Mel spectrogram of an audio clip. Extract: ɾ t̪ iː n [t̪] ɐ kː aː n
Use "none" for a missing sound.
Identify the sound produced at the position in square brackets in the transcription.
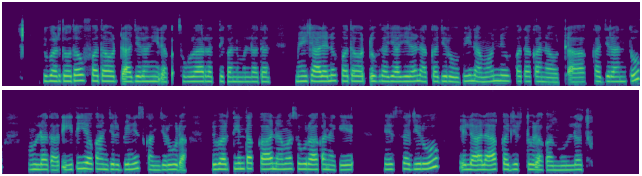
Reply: t̪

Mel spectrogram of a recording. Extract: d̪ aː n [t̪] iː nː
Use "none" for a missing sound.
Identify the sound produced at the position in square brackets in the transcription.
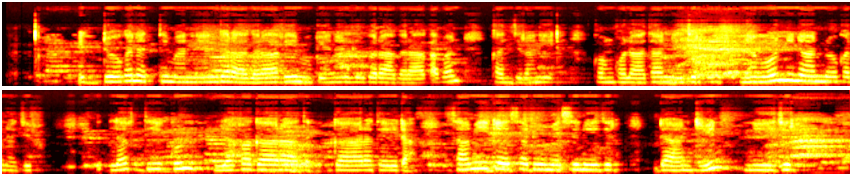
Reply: d̪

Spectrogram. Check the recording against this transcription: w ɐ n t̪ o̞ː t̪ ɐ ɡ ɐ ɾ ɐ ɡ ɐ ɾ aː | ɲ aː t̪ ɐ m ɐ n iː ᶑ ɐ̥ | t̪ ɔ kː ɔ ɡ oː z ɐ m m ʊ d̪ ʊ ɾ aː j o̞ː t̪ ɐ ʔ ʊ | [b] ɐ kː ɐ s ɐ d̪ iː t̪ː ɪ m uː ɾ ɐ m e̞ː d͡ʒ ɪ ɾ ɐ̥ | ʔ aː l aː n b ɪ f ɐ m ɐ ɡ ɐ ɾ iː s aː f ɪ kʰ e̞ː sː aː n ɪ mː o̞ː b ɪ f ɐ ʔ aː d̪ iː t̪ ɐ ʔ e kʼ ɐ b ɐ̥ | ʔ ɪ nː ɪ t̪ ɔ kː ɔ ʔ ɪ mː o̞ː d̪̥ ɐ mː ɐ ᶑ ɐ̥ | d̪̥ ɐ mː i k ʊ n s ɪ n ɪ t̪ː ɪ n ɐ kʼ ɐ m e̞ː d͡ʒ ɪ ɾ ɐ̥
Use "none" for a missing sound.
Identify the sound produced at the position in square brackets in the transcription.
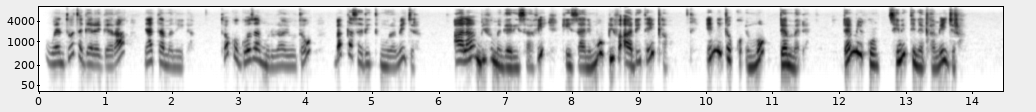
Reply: b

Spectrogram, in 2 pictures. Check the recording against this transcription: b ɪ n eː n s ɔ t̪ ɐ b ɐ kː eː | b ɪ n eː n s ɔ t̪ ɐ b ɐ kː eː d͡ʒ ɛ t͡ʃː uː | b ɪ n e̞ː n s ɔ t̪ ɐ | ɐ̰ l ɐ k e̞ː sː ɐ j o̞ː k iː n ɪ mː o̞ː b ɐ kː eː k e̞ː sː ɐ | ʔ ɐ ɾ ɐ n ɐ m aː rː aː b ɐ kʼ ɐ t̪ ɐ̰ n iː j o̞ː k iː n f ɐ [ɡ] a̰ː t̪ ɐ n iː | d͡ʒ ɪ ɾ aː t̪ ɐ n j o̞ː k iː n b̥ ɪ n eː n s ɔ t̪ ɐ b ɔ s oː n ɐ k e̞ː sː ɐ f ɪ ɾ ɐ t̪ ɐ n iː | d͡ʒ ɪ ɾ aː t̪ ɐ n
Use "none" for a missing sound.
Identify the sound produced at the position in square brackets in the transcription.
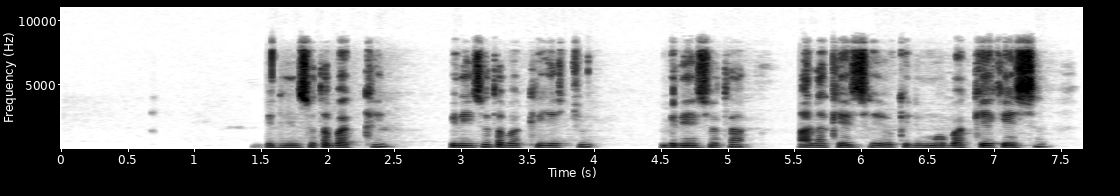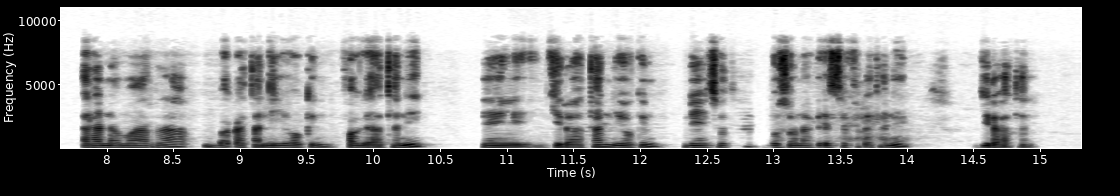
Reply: ɡ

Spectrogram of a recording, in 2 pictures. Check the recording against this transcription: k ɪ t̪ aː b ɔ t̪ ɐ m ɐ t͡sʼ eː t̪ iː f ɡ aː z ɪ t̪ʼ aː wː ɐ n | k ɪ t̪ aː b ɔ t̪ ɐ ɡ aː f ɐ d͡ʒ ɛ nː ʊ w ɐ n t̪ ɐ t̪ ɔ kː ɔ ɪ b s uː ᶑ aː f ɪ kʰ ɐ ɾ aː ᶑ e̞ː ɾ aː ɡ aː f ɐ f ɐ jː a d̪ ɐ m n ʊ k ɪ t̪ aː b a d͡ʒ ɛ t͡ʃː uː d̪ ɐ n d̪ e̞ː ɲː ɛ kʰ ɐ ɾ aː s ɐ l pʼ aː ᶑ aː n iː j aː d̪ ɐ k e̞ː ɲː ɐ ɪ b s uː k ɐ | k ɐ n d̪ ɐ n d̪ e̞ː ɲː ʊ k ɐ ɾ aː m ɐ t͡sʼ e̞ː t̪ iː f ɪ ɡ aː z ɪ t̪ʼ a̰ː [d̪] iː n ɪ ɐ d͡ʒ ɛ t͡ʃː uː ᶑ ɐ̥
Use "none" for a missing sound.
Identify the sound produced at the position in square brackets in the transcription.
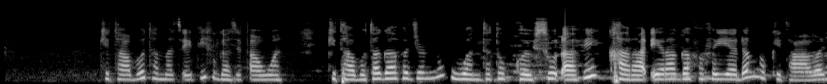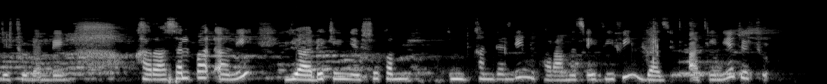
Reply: t̪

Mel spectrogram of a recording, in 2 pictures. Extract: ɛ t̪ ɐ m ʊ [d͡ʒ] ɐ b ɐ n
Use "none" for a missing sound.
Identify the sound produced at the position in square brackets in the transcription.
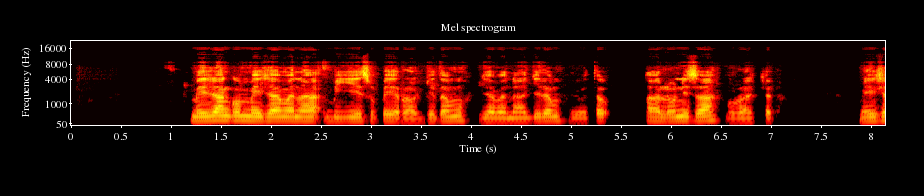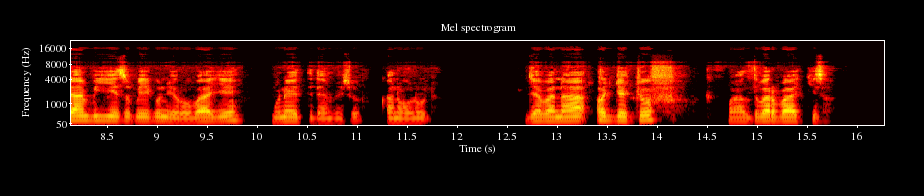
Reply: d͡ʒ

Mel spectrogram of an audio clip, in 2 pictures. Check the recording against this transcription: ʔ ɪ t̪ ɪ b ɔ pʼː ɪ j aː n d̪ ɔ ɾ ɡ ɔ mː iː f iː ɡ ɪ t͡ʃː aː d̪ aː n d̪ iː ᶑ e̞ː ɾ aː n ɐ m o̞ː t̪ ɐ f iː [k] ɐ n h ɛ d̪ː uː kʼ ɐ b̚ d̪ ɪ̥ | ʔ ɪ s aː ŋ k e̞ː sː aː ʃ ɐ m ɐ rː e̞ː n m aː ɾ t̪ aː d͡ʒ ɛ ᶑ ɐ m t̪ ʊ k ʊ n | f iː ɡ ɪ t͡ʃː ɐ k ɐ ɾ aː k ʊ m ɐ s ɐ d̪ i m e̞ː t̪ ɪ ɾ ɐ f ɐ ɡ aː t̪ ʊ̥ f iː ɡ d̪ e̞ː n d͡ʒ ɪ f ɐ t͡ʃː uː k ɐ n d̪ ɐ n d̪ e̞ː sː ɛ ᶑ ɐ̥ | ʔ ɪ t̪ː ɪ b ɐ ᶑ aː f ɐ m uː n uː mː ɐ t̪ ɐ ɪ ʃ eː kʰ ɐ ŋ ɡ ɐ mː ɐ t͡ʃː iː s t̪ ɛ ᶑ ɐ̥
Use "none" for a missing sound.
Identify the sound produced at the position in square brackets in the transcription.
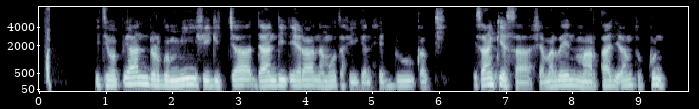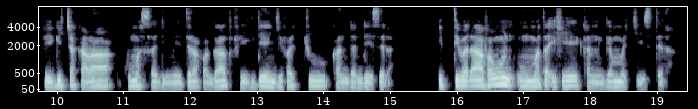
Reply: ɡ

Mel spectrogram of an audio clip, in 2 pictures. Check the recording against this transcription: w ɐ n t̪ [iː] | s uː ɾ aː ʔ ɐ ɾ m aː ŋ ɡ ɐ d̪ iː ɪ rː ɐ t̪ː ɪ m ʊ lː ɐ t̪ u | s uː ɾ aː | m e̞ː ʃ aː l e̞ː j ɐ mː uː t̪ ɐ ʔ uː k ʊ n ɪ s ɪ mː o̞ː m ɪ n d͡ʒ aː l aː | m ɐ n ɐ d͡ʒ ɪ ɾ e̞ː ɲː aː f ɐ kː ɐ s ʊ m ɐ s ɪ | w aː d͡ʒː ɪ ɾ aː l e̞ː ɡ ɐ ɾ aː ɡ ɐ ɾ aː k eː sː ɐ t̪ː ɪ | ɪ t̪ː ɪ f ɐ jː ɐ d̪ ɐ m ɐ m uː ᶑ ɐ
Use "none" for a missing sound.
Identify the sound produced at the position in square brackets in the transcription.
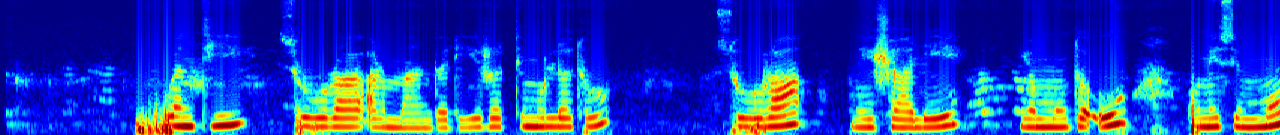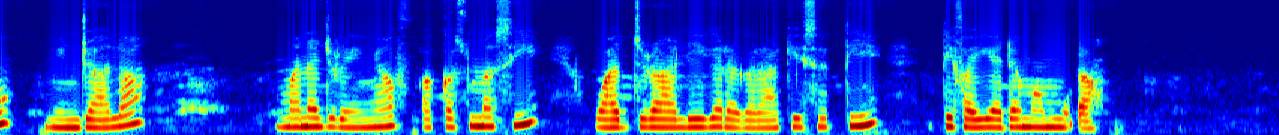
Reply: iː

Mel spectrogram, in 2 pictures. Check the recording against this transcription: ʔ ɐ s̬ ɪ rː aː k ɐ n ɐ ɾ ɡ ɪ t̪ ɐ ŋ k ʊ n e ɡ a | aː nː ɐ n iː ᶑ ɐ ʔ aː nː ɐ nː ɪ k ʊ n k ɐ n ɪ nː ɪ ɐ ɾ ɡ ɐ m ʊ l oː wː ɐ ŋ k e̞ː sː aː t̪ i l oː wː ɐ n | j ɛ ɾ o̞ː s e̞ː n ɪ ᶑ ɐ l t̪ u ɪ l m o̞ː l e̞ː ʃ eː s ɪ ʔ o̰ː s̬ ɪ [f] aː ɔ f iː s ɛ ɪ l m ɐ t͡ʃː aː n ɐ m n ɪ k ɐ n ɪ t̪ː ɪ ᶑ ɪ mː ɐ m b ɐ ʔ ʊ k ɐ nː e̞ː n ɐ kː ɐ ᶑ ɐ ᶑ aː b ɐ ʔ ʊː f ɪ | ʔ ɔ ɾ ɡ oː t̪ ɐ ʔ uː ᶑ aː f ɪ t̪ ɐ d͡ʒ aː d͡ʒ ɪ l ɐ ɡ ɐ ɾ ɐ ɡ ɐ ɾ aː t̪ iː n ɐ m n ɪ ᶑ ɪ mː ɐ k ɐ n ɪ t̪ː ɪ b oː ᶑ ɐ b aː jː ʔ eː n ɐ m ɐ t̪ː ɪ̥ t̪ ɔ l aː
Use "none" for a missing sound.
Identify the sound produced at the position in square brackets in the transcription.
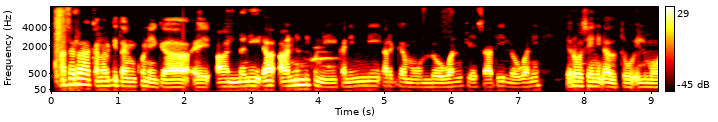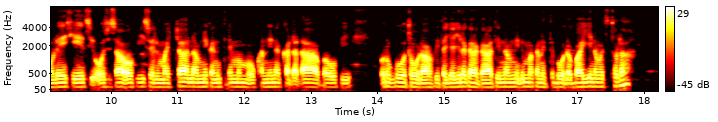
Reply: s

